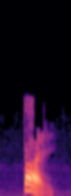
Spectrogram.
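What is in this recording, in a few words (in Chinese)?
"败", Mandarin; chinese-flashcards; hsk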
